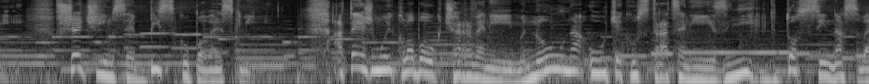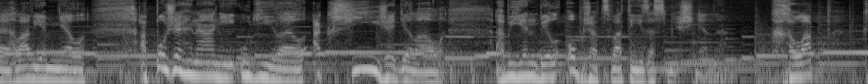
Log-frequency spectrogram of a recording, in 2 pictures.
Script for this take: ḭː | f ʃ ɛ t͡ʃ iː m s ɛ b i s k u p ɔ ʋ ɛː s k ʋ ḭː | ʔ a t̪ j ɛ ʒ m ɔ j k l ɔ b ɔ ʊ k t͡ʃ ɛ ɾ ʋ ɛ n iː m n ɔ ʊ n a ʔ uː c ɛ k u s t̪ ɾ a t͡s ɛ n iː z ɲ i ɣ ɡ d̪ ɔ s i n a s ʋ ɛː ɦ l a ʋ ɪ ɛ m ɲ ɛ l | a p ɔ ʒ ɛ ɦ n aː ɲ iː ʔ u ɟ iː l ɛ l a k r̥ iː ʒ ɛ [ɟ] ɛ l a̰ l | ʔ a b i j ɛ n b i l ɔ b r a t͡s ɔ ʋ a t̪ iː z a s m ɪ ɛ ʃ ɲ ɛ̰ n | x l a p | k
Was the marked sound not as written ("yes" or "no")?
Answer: no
